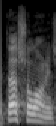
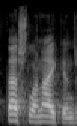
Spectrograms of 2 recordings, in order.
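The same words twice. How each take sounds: First: "Thessalonians" with long O and an "ee-unz" ending; usual pronunciation. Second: "Thessalonians" with a "nikans" ending, long I as in nine; alternative pronunciation. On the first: Preacher offering "Thessalonians" as thess-uh-LOH-nee-unz, the other option. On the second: Preacher trying out "Thessalonians" as thess-uh-luh-NIKE-unz, unsure. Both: Shown as a demonstration. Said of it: "however you say that thing".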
